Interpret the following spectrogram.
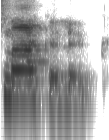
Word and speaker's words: smakelijk: Like it's 8 is almost good as 8, but the second word is smakelijk.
